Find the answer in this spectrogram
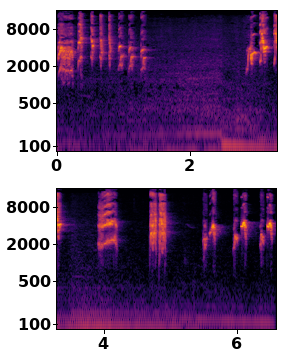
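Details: Long-tailed shrike in active song with plenty of fill-in material, a lure to start other shrikes singing. Fast, varied chattering notes, a quiet gap with low hum, then scattered harsh calls and sharp, high whistled chips.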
